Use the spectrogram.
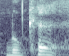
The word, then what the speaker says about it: Bucket: your name bucket but she says no no it's not bucket it's bouquet but anyway Moses layered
